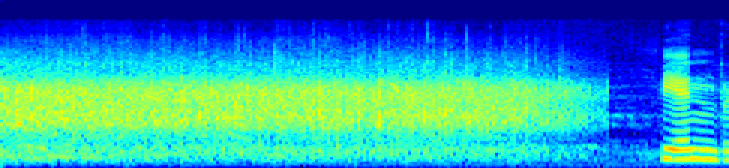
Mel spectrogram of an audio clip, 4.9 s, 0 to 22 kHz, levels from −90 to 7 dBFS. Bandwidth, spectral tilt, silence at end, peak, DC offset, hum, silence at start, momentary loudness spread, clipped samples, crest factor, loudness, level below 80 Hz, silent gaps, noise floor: 13.5 kHz; -2 dB/octave; 0 s; -6 dBFS; under 0.1%; none; 0 s; 6 LU; under 0.1%; 18 dB; -23 LUFS; -80 dBFS; none; -46 dBFS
